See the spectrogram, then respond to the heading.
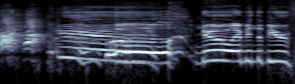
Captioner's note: laughing; both fake-yawning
